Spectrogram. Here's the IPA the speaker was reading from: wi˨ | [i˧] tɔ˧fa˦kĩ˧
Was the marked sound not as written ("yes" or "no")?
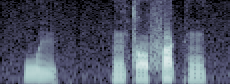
yes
